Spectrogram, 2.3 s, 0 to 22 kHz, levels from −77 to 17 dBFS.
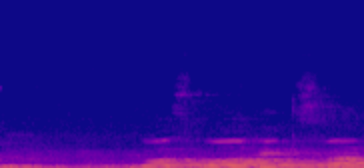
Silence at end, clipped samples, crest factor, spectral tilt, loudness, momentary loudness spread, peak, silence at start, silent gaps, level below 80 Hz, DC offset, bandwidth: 0 s; under 0.1%; 14 dB; -7 dB/octave; -29 LUFS; 14 LU; -14 dBFS; 0 s; none; -58 dBFS; under 0.1%; 12.5 kHz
